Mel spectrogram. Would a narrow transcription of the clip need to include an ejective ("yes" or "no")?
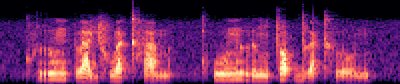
no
